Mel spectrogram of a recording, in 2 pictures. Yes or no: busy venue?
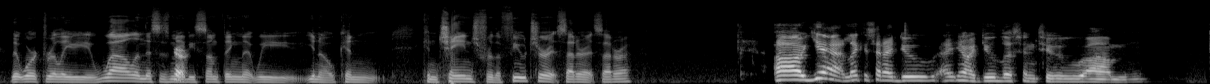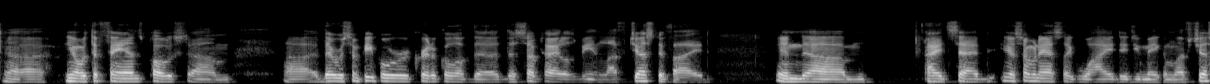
no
